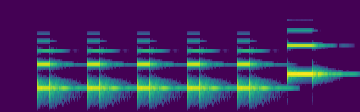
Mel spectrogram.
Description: Radio time signal (five pips and a higher one, as on Chinese radio), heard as pips, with room echo.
